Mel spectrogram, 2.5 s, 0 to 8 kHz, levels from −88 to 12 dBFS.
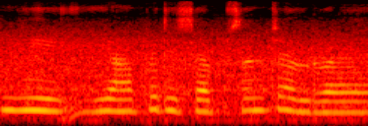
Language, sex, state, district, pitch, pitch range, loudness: Hindi, female, Uttar Pradesh, Hamirpur, 250 Hz, 240-265 Hz, -29 LUFS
